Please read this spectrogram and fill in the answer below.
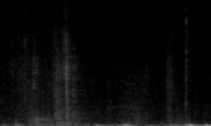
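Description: Faint handling noise: soft low thumps and clothing rustle rubbing on a clip-on microphone as hands move at the waist, the strongest bumps near the end.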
